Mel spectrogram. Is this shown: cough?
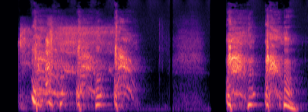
yes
